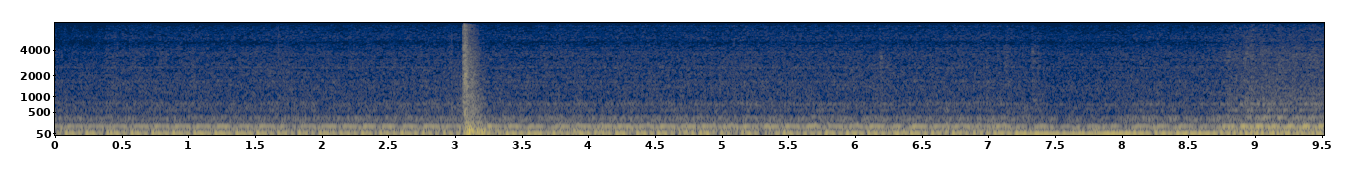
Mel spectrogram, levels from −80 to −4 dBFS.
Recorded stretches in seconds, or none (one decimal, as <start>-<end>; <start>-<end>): 0.0-3.6; 7.3-9.5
